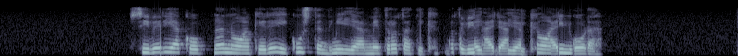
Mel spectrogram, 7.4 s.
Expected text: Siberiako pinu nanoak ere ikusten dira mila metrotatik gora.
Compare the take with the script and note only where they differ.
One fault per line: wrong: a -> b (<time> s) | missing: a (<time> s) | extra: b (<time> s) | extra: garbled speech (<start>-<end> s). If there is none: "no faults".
missing: pinu (2.0 s)
missing: dira (3.3 s)
extra: garbled speech (4.5-5.7 s)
